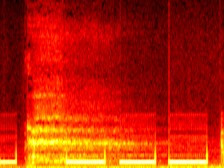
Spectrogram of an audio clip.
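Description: telephone being dialed

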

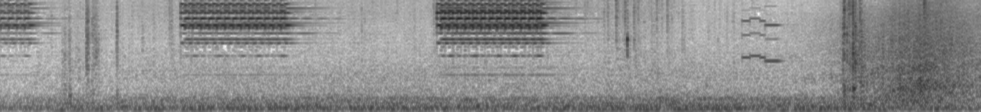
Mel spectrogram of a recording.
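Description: telephone ringing

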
